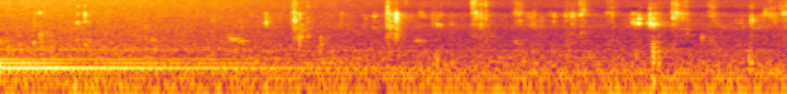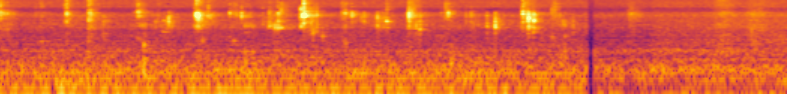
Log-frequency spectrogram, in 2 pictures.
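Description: Faint, irregular clicks and smacks of a small dog chewing chunky wet food from a dish, while acoustic guitar music fades out over the first second or so.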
